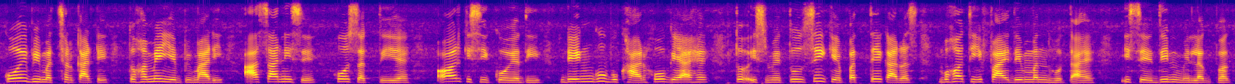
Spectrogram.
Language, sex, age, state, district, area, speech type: Hindi, female, 30-45, Uttar Pradesh, Sonbhadra, rural, spontaneous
